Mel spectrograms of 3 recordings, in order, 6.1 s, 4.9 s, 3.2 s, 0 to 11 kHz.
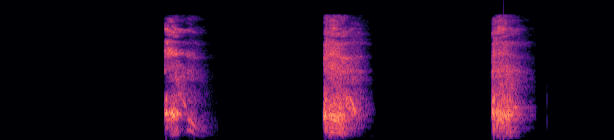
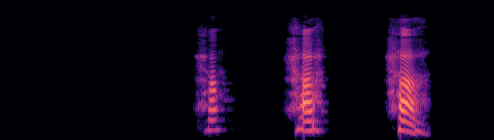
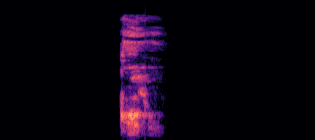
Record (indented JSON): {
  "three_cough_length": "6.1 s",
  "three_cough_amplitude": 29955,
  "three_cough_signal_mean_std_ratio": 0.3,
  "exhalation_length": "4.9 s",
  "exhalation_amplitude": 32767,
  "exhalation_signal_mean_std_ratio": 0.24,
  "cough_length": "3.2 s",
  "cough_amplitude": 27938,
  "cough_signal_mean_std_ratio": 0.22,
  "survey_phase": "beta (2021-08-13 to 2022-03-07)",
  "age": "45-64",
  "gender": "Female",
  "wearing_mask": "No",
  "symptom_none": true,
  "smoker_status": "Never smoked",
  "respiratory_condition_asthma": false,
  "respiratory_condition_other": false,
  "recruitment_source": "REACT",
  "submission_delay": "6 days",
  "covid_test_result": "Negative",
  "covid_test_method": "RT-qPCR",
  "influenza_a_test_result": "Negative",
  "influenza_b_test_result": "Negative"
}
